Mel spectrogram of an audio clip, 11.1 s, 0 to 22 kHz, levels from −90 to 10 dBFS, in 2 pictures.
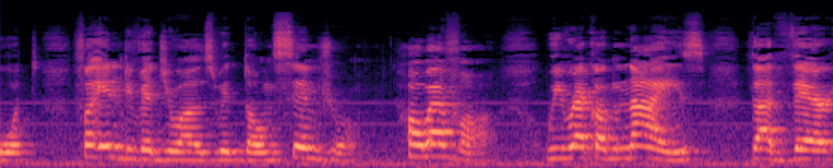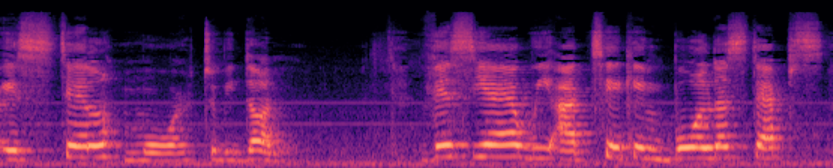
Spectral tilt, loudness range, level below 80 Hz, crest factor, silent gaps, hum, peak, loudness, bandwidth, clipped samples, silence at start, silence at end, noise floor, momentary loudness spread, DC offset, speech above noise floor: -3 dB/octave; 2 LU; -50 dBFS; 14 dB; none; none; -2 dBFS; -15 LUFS; 14.5 kHz; under 0.1%; 0 s; 0 s; -38 dBFS; 12 LU; under 0.1%; 23 dB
